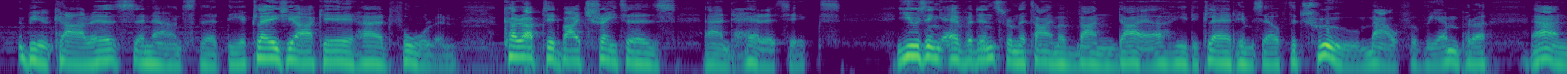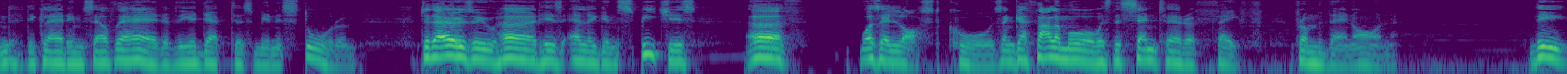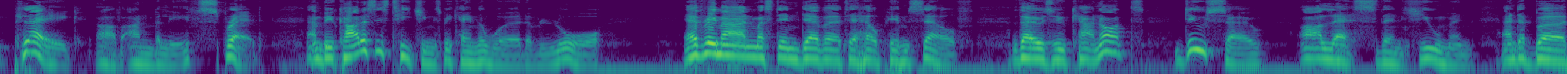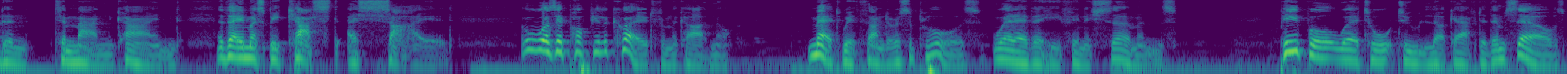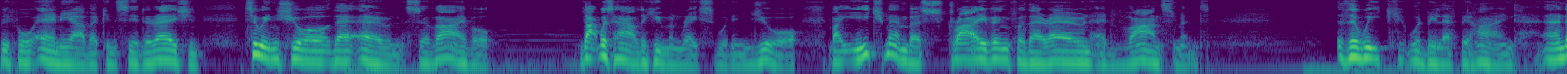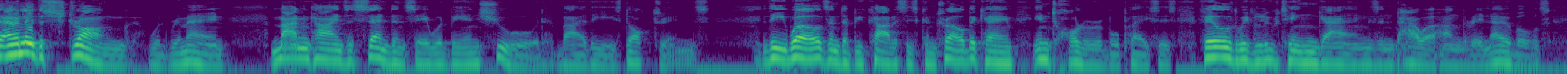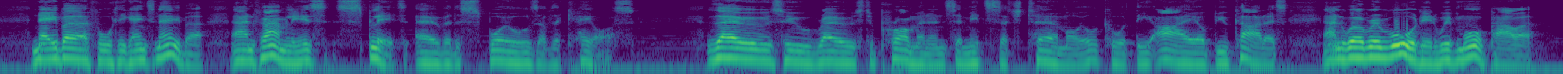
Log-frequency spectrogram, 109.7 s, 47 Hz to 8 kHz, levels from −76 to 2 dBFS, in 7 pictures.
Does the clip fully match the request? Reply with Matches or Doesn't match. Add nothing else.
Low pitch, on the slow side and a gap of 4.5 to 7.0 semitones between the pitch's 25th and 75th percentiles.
Matches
